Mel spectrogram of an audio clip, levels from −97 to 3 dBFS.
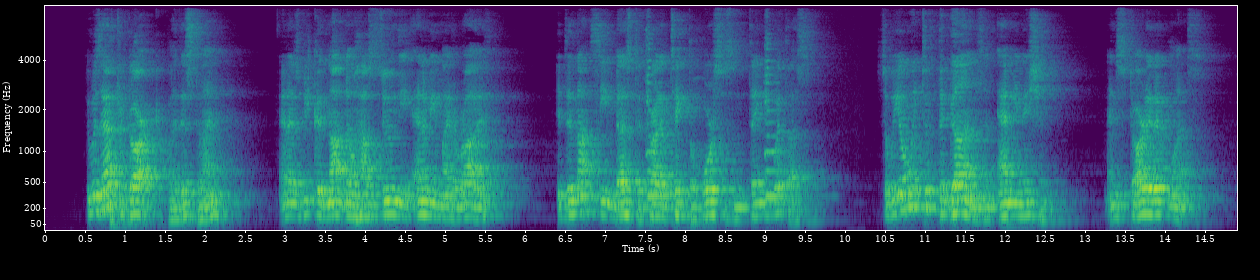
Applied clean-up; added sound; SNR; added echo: none; Bowed string instrument; 9 dB; reverberation time 0.8 s.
